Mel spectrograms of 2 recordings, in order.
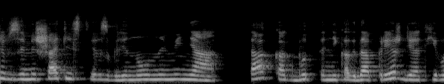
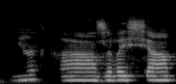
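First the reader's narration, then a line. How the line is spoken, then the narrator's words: Whining cat. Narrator (Russian): проскулил кот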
